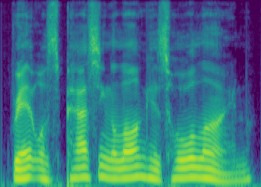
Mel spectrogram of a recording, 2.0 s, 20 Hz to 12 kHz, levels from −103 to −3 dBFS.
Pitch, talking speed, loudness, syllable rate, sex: 130 Hz, 215 wpm, -18 LUFS, 5.6 syllables/s, male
